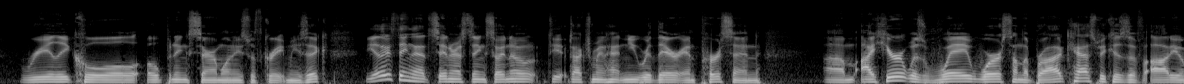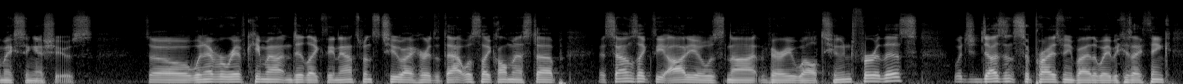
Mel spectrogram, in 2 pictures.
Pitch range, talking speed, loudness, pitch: 105-120 Hz, 200 wpm, -23 LUFS, 110 Hz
